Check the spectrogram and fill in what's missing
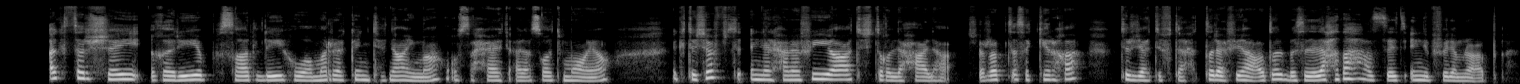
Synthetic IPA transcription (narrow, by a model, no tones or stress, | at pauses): ʔakθɑɾˤʃeːɣaɾiːb̚sˤɑːɾˤliːhʊwːamɑrˤːɑkʊnt̪naːjmaw̰sˤɨħːeːt̪ʕalasˤoːt̪moːjaʔɪkt̪aʃaft̪ʔɪnːɪlħanafɪjːat̪ɪ̥ʃt̪aɣɪlːɪħaːlha̰ | d͡ʒɑrˤːɑb̚t̪ʔasakːɪɾhat̪ɪɾd͡ʒaʕt̪ɪft̪aːħt̪ˤːɑlɪʕfiːhaʕʊt̪ˤʊlbasːlːɑħðˤɑʕɑsˤːeːt̪ʔɪnːibfɪlmɾˤʊʕb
